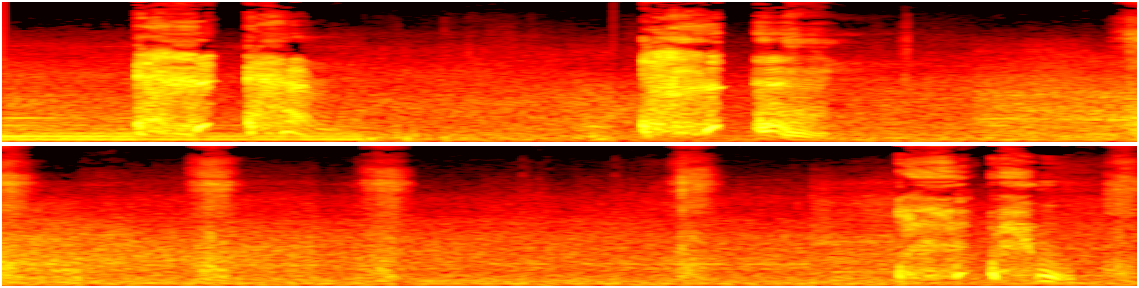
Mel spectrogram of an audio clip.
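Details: Sick man with an extremely stuffy nose: several groups of deep, loose, wet coughs, mostly in pairs, with quieter breathing between; wet productive cough.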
